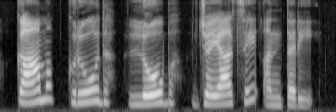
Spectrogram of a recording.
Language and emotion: Marathi, neutral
